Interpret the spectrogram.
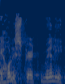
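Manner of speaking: softly voiced private prayer; not out loud. Counselor asks the Holy Spirit for help with a client, softly. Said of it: "I don't have to say it out loud".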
